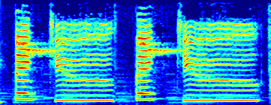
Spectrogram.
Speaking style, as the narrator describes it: Fugle chirped

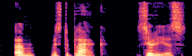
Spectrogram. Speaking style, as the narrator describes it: said Hermione timidly

